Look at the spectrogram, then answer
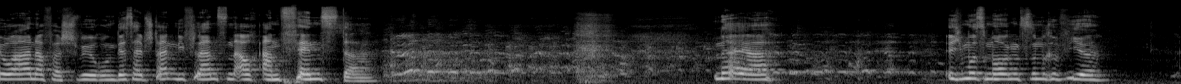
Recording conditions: live audience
